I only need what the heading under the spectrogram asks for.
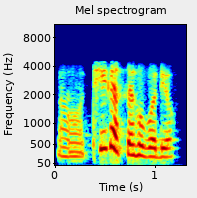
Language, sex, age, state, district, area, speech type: Assamese, female, 18-30, Assam, Majuli, urban, conversation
